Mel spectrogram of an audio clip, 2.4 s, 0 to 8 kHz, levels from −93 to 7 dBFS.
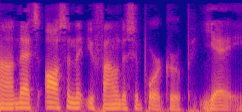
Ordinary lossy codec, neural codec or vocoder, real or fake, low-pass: MP3, 32 kbps; codec, 24 kHz, 0.9 kbps, WavTokenizer, large speech release; fake; 7.2 kHz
